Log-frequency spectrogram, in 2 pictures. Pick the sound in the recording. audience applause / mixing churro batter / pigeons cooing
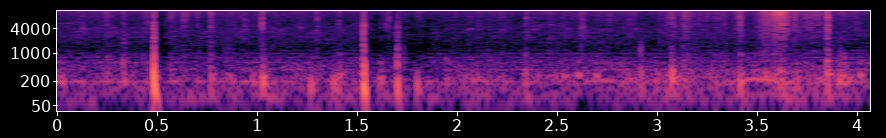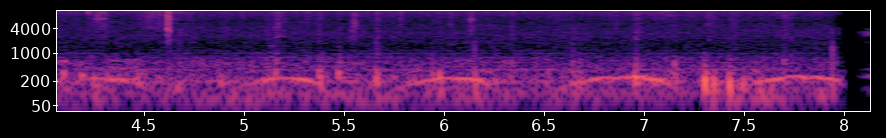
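pigeons cooing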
